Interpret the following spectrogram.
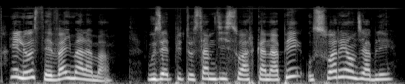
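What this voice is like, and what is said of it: Slight Tahitian accent. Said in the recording (French): “son petit accent de Tahiti”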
